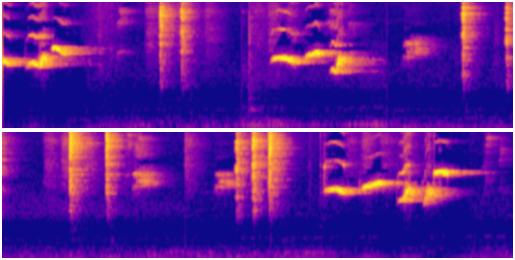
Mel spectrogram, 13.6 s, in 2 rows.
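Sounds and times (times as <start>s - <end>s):
female white-rumped shama whistled song: 0.0s - 1.6s, 3.6s - 5.8s, 8.5s - 9.0s, 9.6s - 13.4s.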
